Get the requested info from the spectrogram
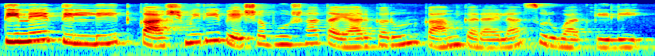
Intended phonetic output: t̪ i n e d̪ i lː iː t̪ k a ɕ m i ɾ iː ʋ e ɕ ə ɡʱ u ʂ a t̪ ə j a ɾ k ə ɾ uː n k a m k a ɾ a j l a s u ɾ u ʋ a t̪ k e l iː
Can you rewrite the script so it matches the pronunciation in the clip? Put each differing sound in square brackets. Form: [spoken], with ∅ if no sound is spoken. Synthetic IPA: t̪ i n e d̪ i lː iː t̪ k a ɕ m i ɾ iː ʋ e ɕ ə [bʱ] u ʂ a t̪ ə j a ɾ k ə ɾ uː n k a m k [ə] ɾ a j l a s u ɾ u ʋ a t̪ k e l iː

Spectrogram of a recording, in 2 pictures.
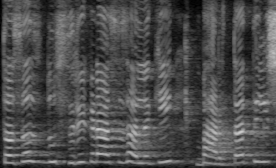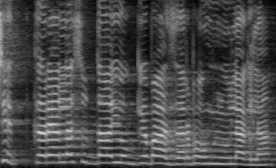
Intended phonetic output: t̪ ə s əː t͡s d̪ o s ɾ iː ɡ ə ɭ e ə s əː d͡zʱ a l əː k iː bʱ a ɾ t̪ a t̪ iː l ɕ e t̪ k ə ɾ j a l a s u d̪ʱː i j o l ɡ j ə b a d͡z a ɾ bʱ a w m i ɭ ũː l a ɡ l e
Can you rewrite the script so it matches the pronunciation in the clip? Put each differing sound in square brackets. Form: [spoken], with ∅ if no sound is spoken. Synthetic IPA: t̪ ə s əː t͡s d̪ [u] s ɾ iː [k] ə [ɽ] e ə s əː d͡zʱ a l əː k iː bʱ a ɾ t̪ a t̪ iː l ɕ e t̪ k ə ɾ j a l a s u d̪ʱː [a] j o [∅] ɡ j ə b a d͡z a ɾ bʱ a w m i ɭ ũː l a ɡ l [a]

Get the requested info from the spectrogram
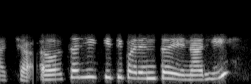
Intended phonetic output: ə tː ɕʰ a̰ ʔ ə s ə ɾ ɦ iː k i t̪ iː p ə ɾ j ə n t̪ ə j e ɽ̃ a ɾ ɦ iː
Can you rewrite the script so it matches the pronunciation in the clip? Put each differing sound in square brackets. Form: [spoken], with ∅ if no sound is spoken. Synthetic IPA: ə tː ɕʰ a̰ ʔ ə s ə ɾ ɦ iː k i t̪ iː p ə ɾ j ə n t̪ ə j e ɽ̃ a ɾ ɦ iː

